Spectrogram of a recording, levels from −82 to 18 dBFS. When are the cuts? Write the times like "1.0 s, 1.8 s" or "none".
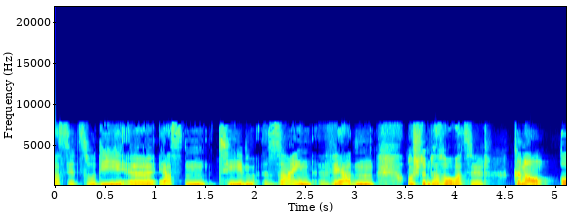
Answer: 3.5 s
